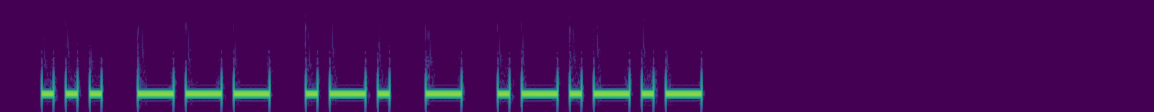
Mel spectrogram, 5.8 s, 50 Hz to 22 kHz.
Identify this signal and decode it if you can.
Morse code, heard as a keyed tone, about 20 wpm, 700 Hz. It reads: SORT.
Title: Sentences from Top 1300 Words 20wpm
